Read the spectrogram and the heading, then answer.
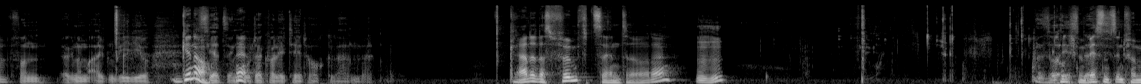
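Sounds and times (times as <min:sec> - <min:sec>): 
speech: 0:00.0 - 0:03.9, 0:05.1 - 0:07.4, 0:10.3 - 0:11.4
two people drinking at the same time: 0:07.3 - 0:10.8.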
